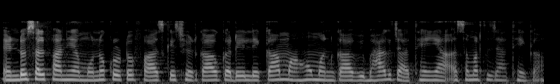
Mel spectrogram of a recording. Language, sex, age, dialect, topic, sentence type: Chhattisgarhi, female, 31-35, Central, agriculture, question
